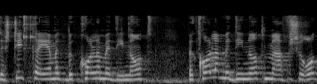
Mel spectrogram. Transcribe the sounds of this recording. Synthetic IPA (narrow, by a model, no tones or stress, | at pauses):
aʃtit̪kaje̞me̞t̪beko̞lhame̞d̪ino̞t | beko̞lhame̞dino̞tmeafʃeʁo̞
